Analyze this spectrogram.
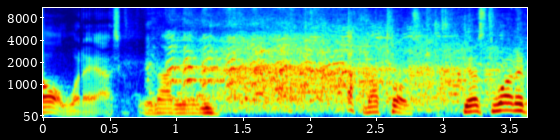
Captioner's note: laughter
